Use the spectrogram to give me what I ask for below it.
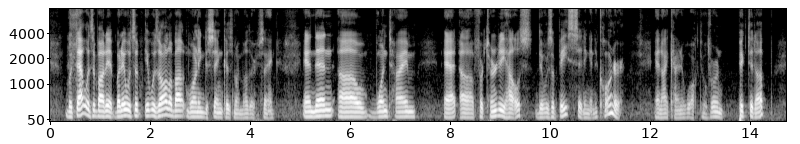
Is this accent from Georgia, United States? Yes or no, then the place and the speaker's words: no; Chicago, Illinois, United States; born there; I was born in Chicago, yeah, Cook County Hospital, where the infant mortality rate was 50%.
